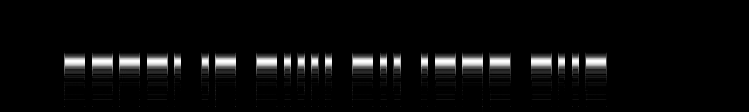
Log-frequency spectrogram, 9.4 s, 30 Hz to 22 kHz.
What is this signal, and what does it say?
Morse code, heard as a keyed tone, about 14 wpm, 600 Hz. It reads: 9A6DJX
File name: Callsigns-14wpm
